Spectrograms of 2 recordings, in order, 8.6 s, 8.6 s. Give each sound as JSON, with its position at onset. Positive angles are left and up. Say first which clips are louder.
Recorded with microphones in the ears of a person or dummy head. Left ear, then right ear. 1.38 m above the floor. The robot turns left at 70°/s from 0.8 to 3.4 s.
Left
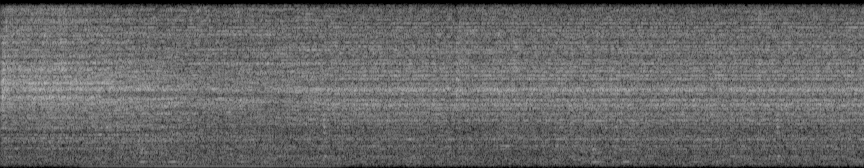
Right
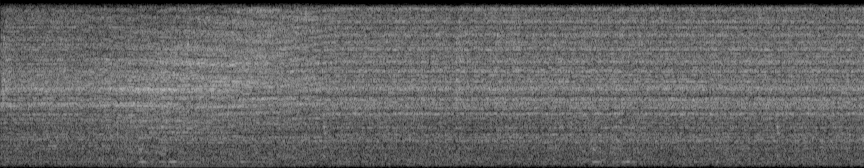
{"t": 0.0, "sound": "running water", "louder": "left 5 dB", "azimuth_deg": 30, "distance_m": 3.0}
